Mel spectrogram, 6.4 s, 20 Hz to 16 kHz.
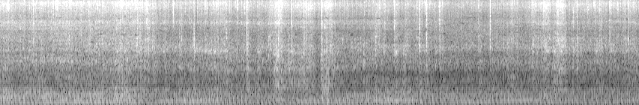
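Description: Toro commercial walk-behind mower's 5 HP Suzuki engine running under load while cutting dry grass and brush, its note dipping and picking back up now and then. Sharp clicks of sticks and debris hitting the blade and deck come through in between.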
